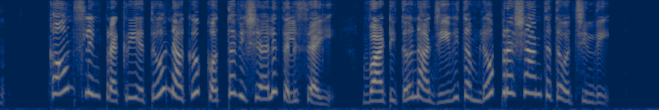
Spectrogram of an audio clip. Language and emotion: Telugu, happy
